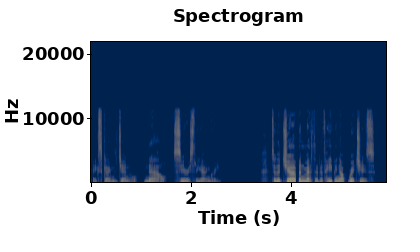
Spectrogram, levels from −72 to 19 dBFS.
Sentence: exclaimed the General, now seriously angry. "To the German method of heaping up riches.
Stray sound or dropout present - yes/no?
yes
